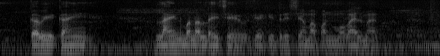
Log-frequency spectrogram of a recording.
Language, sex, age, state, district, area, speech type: Maithili, male, 45-60, Bihar, Araria, rural, spontaneous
